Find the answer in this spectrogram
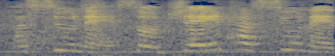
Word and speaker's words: Hassoune: Hassoune. Hassoune. So Jade Hassoune. It's kind of how you spell it, right? Yeah, exactly.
